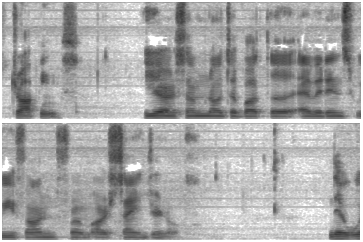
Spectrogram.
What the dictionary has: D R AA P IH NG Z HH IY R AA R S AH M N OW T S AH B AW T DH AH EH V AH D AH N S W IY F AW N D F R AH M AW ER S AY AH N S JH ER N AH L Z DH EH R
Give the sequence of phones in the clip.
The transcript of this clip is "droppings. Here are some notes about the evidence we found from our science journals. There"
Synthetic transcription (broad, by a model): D R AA P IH NG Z HH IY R AA R S AH M N OW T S AH B AW T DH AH EH V AH D AH N S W IY F AW N D F R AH M AW ER S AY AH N JH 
